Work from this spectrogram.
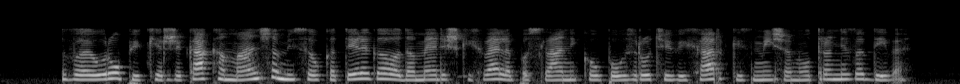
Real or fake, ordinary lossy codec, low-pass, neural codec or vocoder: real; none; 5.4 kHz; none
